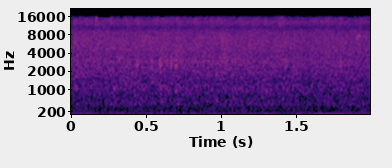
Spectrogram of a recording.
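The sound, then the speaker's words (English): Rain falling outside onto a patio, a steady, dense hiss of drops on hard surfaces that stays even and unbroken throughout, with no voices. “It's raining, so I'm sitting out here on the patio shooting the episode, bro.”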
